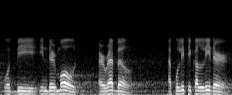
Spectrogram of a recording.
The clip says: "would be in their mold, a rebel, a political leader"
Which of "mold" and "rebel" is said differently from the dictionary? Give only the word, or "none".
none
